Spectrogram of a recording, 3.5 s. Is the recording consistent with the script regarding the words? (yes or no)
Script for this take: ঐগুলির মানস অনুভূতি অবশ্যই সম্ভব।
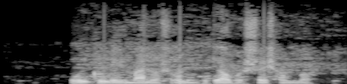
yes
